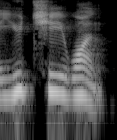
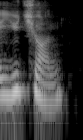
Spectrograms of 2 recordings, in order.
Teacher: in the last syllable you barely pronounce the W at all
